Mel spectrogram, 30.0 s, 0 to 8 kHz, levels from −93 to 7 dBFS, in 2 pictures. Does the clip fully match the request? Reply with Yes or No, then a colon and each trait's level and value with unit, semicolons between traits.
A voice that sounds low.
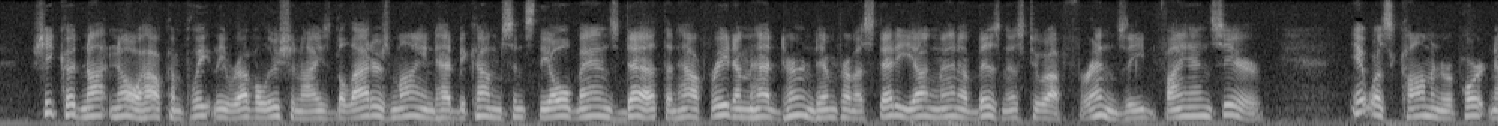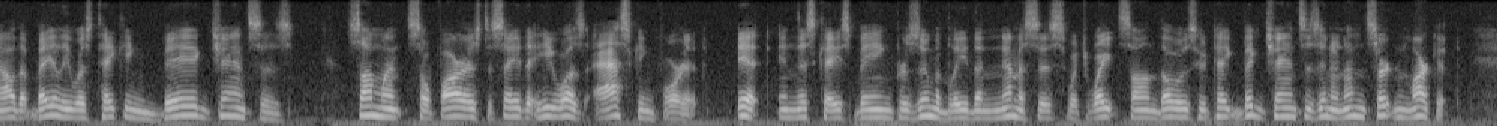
No: medium, 145 Hz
